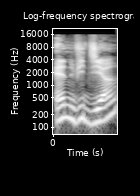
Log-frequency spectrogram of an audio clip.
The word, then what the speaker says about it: Nvidia: Euh, c'est Nvidia.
